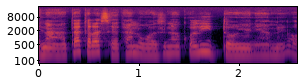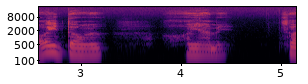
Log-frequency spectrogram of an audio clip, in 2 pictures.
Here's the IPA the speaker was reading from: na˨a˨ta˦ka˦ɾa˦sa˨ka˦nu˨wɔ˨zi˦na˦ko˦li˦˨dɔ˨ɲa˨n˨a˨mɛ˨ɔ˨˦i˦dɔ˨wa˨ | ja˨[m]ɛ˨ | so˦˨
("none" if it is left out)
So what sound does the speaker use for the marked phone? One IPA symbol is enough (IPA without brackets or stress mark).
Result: m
